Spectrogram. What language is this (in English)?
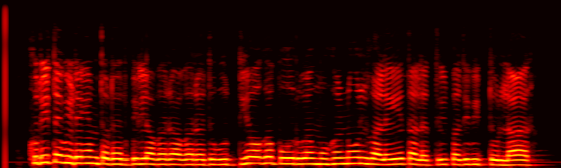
Tamil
